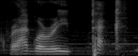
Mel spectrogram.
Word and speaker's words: Gregory Peck: 哎呀，原来我们呐，对于这个英文名字的发音啊，不大正确。他原来叫做 Gregory Peck。” 就念成了叽里咕噜屁股了。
